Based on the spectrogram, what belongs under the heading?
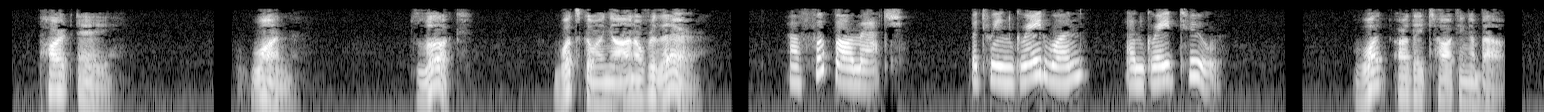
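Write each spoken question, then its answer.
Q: What are they talking about?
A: A football match between grade 1 and grade 2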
